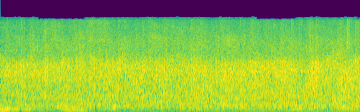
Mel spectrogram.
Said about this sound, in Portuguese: Portanto, eu quero mais uma vez cumprimentar, e sei que virão aplausos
